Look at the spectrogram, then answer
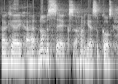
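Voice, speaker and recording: A man's voice: mid-range voice, moderate pace, a little mellow, lightly acted. A man playing a weary male official who scolds a diplomat, talking in a hesitant, stammering, exasperated way. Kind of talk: comedy sketch acting.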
